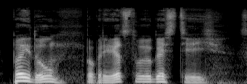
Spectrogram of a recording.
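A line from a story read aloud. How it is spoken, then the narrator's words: Grim. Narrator (Russian): сказал я мрачно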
